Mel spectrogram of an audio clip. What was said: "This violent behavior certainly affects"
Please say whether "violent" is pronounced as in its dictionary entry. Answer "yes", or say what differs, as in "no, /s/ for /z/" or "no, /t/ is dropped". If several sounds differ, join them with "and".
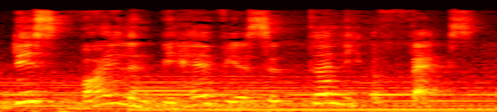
yes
